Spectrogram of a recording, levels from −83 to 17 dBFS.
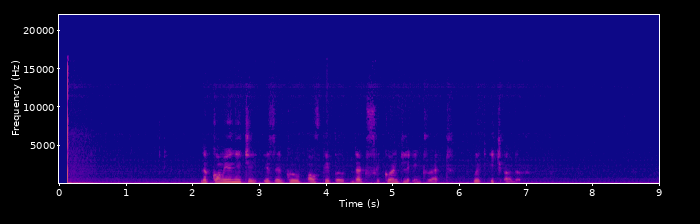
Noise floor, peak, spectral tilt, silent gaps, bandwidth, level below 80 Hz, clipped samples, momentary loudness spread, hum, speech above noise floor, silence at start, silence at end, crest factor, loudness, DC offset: -61 dBFS; -6 dBFS; -5 dB/octave; none; 16.5 kHz; -54 dBFS; under 0.1%; 24 LU; 50 Hz at -55 dBFS; 21 dB; 0.1 s; 0 s; 36 dB; -41 LUFS; under 0.1%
